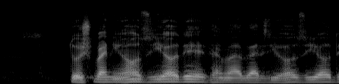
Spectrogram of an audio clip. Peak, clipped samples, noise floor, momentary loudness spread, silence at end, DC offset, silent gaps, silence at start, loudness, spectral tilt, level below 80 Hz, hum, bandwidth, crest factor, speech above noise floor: -18 dBFS; under 0.1%; -65 dBFS; 5 LU; 0 s; under 0.1%; none; 0.7 s; -34 LUFS; -5 dB/octave; -80 dBFS; none; 16 kHz; 18 dB; 31 dB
